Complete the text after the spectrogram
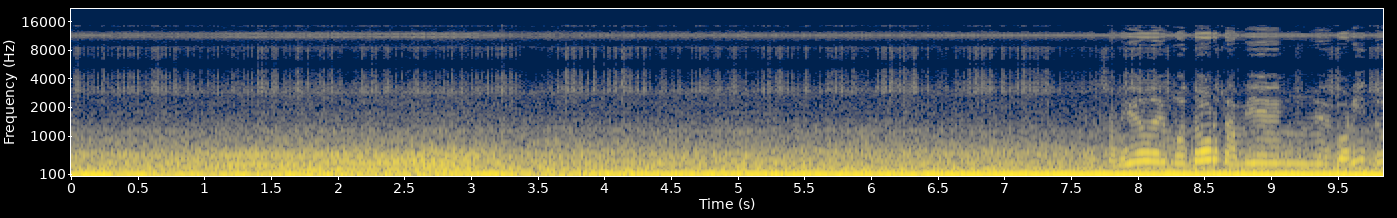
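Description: A car engine drones steadily from inside the cabin.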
